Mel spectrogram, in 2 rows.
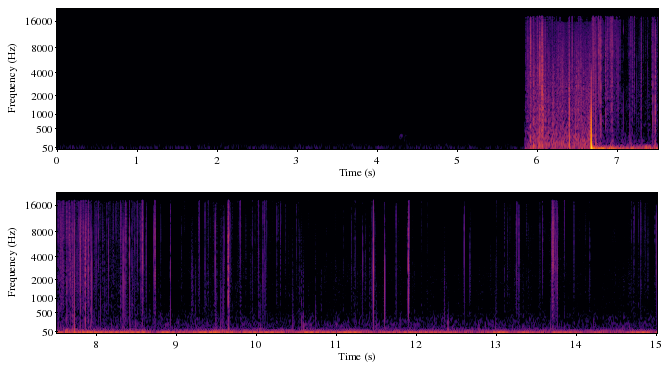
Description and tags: Noisy LP Start #1
The sound of a needle hitting the surface of a vinyl record.
record, album, needle, vintage, static, noise, hiss, surface-noise, pop, start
